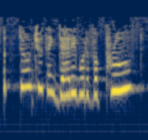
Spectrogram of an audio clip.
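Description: A woman's voice: very high-pitched, brisk. A woman acting as an earnest, strong-willed young daughter in love in a 1940s radio drama, pleading and emphatic. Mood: pleading, insistent. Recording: muffled vintage radio recording.

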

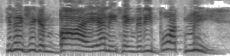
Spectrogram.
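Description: An actress playing an unhappy, needy rich wife in an old radio drama, pleading melodramatically. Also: female voice, high-pitched, animated, brisk, sharp tone. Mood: bitter, defiant. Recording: vintage 1950s radio recording.

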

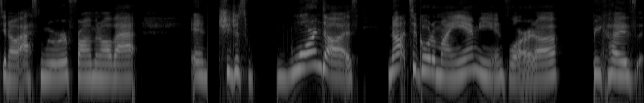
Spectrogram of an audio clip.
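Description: A woman co-hosting a podcast, telling a travel story in a quick, chatty way. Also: on the high side, fairly bright tone, no echo. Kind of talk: casual podcast chat.

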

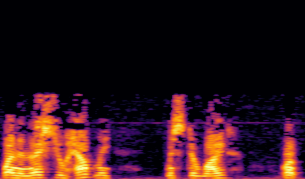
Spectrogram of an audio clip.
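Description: A woman's voice: fairly high pitch, fairly even intonation, moderate pace, sharp tone, slightly rough. A woman playing a small, anxious male alien who pleads in flowery, hesitant, singsong rhyming couplets in a 1940s radio serial. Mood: frantic, pleading. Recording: dull lo-fi old radio recording.

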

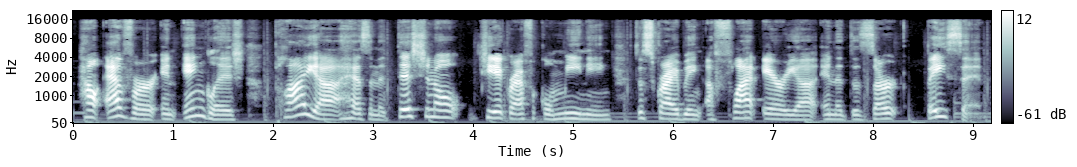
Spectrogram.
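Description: A woman's voice: on the low side, measured pace, few pauses, fairly bright tone, soft background music. A woman hosting a podcast, getting over a cold so her voice is a little off, talking in an upbeat, chatty way and repeating her phrases. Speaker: podcast host. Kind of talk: casual motivational chat and vocabulary lesson.

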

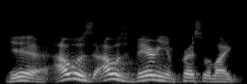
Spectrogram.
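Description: A man asks a rapper about his music, speaking in a loose, chatty way. His voice sits a little higher than most men's. He leans on "like" and restarts his sentences often. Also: big pitch swings, moderate pace, breathy edge, lo-fi sound. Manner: chatty, many "like" fillers. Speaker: interviewer. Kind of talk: casual interview questions.

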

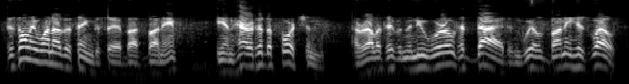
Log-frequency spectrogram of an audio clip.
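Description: An actor playing a droll, precise crime historian, narrating in a measured deadpan in old radio style. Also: male voice, mid-range voice, a little hiss or hum, lightly acted. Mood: wry deadpan. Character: droll, precise crime historian hosting true murder tales. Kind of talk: scripted 1950s radio narration. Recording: tinny old radio recording.

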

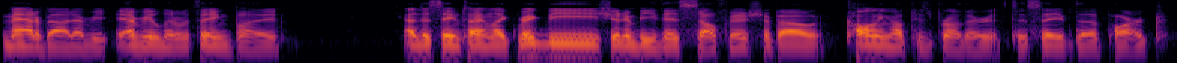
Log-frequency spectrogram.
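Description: A man's voice: fairly low pitch, fairly even intonation, brisk, smooth, no room sound. A young man co-hosting a podcast, casually recapping a cartoon episode and swearing freely. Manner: loose, swears casually, narrates plot points. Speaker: podcast co-host.

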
